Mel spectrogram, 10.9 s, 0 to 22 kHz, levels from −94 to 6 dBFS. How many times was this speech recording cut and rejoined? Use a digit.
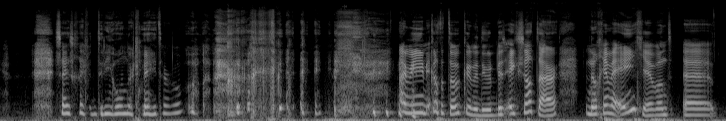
1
